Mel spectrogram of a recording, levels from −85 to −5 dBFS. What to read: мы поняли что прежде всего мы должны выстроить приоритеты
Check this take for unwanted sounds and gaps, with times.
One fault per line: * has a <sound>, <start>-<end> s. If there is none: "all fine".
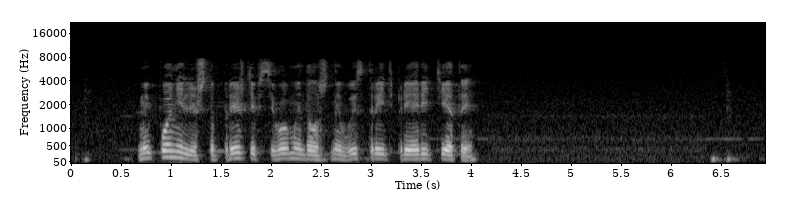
all fine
